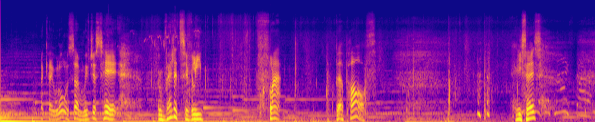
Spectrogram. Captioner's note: laughs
